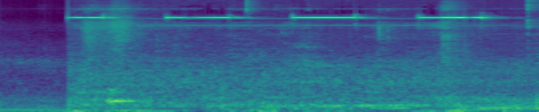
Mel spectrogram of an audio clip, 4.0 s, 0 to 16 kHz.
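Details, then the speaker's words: Digital thermometer placed in the patient's armpit during a vital-signs demonstration; repeated high-pitched beeps signal a finished reading of 36.2 °C. "Como pueden observar, ya tenemos la temperatura de nuestro paciente, que en este caso figura como 36.2."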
